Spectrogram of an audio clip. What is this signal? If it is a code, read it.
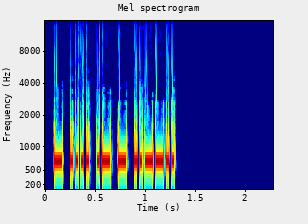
Morse code, heard as a keyed tone, about 44 wpm, 700 Hz. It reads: THAT?
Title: Sentences from Top 1200 Words 45wpm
